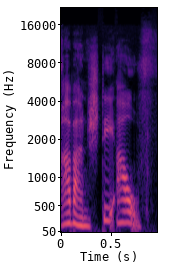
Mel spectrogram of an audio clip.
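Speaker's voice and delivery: very high, piercing, shrill scream. The narrator screams to a brother collapsed on the ground, screaming in a shrill voice. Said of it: "schrie ich mit schriller Stimme".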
